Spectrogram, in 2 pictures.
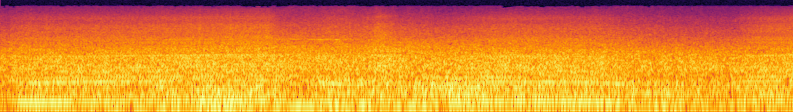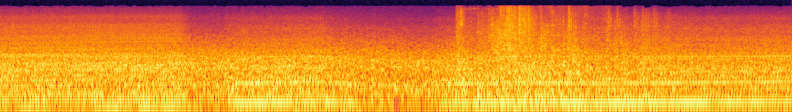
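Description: A car engine roars steadily, its pitch rising and falling as the car speeds along.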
